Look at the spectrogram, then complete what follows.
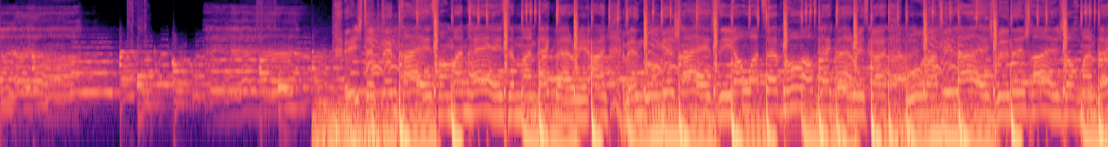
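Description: A song plays: a few seconds of soft melodic intro, then a full band with driving drums comes in and continues loud and steady, with no talking over it.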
